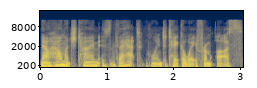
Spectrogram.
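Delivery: mock self-satisfied, cool, matter-of-fact tone. Retelling what a date said about her race: imitating a smug, matter-of-fact tone. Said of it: "he says it in such a, a matter-of-fact, smug way".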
